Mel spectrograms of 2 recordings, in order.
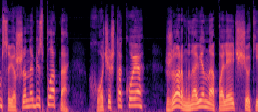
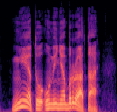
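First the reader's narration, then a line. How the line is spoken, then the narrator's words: Muffled grumbling. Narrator (Russian): Глухо бухтит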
